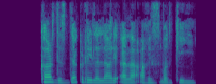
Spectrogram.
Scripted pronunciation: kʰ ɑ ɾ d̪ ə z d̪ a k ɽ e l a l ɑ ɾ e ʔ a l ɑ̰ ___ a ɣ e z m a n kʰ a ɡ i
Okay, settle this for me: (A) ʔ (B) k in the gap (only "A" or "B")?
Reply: A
